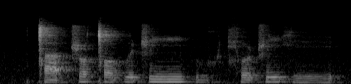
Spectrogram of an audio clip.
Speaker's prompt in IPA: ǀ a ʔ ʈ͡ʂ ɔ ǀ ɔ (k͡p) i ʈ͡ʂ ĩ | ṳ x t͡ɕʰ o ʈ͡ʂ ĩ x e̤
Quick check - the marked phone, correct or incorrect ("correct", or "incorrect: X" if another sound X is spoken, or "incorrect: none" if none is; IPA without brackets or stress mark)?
incorrect: kʷ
